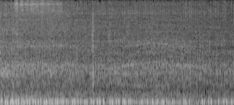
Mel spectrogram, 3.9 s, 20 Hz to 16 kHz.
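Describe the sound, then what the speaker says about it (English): A Triumph motorcycle, a Bonneville T100 or Thruxton R, pulls up in front of a service shop, its engine chugging with a steady, close low rumble as it rolls in and parks. "Park right in front of the service shop. We park the bike here."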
